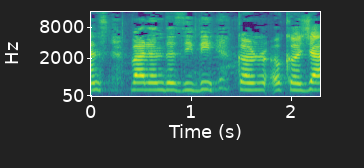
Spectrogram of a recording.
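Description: A young child singing a short tune in held, steady notes.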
